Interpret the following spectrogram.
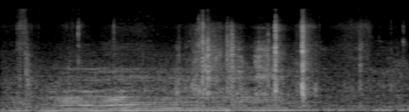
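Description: Faint taps and rustles of a pen and notebook being handled, over a low hum that rises slightly in pitch and fades out after a couple of seconds.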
